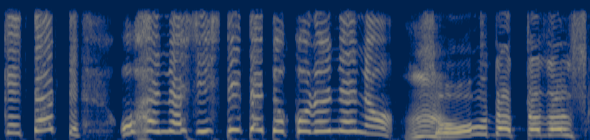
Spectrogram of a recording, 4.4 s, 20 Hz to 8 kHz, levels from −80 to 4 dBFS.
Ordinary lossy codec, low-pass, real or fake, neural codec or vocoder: none; 7.2 kHz; real; none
